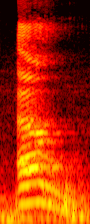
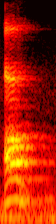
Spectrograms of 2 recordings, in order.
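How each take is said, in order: First: The final r flows with a light trill. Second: The final r is cut off abruptly. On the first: The speaker calls it right. "Dia kena bunyikan sifat ra, yakni takrir" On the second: The speaker calls it wrong. "Jangan baca ak, ... terlalu tertahan"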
